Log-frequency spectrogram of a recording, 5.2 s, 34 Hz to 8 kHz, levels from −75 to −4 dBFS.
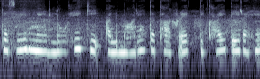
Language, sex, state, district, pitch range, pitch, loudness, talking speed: Hindi, female, Chhattisgarh, Korba, 225-250 Hz, 245 Hz, -16 LUFS, 125 wpm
